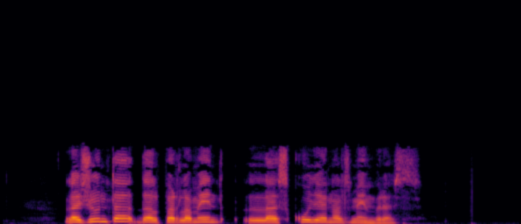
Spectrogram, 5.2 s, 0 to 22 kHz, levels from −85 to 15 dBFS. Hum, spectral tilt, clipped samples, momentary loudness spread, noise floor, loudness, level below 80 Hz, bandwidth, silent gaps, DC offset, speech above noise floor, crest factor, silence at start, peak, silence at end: none; -5 dB/octave; under 0.1%; 12 LU; -67 dBFS; -18 LUFS; -62 dBFS; 8 kHz; none; under 0.1%; 50 dB; 18 dB; 0.65 s; -2 dBFS; 1.1 s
